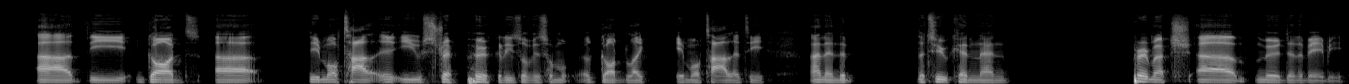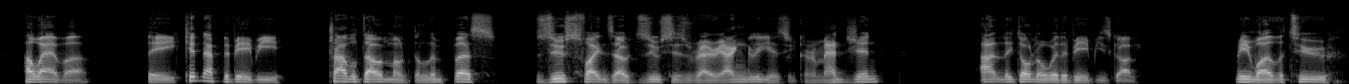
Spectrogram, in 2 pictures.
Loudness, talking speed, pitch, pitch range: -26 LUFS, 130 wpm, 105 Hz, 100-115 Hz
